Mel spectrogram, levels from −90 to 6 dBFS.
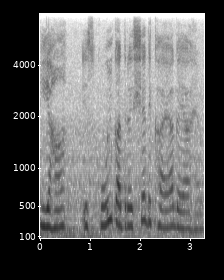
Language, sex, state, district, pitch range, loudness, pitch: Hindi, female, Bihar, Saran, 225-255 Hz, -19 LUFS, 240 Hz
